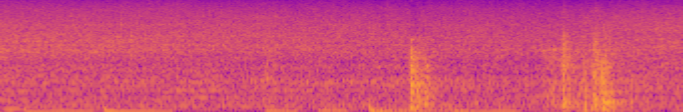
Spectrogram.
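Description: Steak and shredded vegetables frying in a hot cast-iron skillet, with Worcestershire sauce splashed over them: a steady sizzle. A sharp tick sounds about three seconds in and a few more come close together near the end.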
